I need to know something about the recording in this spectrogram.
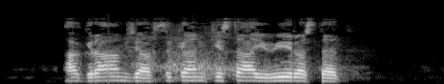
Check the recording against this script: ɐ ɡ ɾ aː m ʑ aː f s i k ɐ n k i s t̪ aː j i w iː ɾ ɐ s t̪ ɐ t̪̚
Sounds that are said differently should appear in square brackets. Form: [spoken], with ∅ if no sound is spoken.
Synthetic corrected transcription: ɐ ɡ ɾ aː m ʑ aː f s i k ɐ n k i s t̪ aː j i w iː ɾ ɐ s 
